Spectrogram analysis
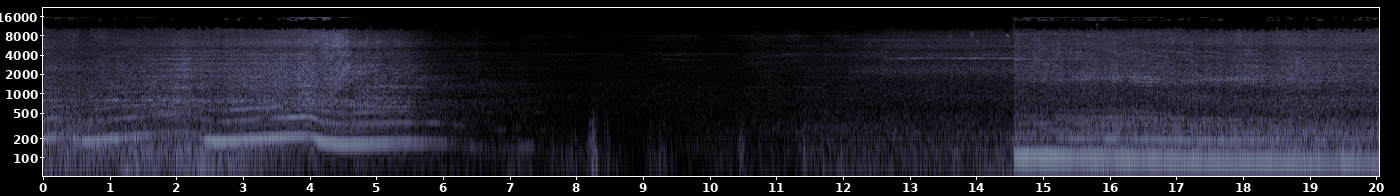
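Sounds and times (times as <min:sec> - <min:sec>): deep engine drone: 0:14.6 - 0:20.0
truck exhaust rumbling: 0:14.6 - 0:20.0.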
